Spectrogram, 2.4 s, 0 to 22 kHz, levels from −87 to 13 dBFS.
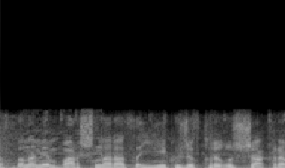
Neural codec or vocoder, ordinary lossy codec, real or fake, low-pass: none; Opus, 16 kbps; real; 7.2 kHz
